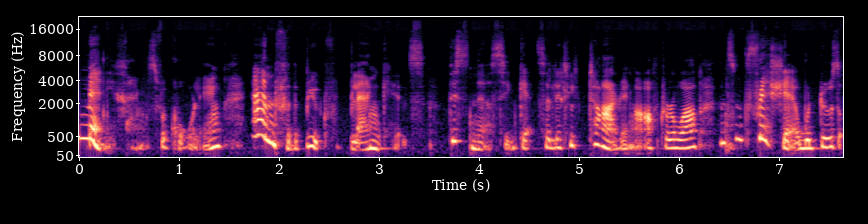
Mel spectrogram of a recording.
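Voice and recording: The text is read aloud in a natural voice.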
